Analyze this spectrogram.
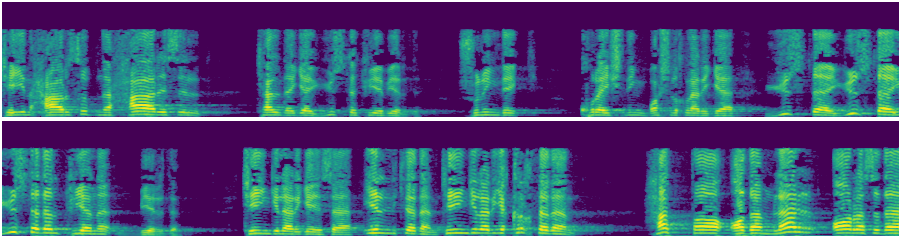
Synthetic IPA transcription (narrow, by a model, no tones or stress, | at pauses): kʲʰe̞jɪnhaɾɪsɪbnɪhaɾesɪl | kʲʰald̪aɡʲajʊz̥t̪ʰat̪ʰʊjabe̞ɾd̪ɪ | ʃʊnɪŋd̪ekʲ | qʰʊɾajɪʃnɪŋbɒʃlˠɨqlaɾɪɡʲajʊz̥t̪ʰajʊz̥t̪ʰajʊz̥t̪ʰad̪ant̪ʰʊjanɪbe̞ɾd̪ɪ | kʲʰe̞jɪŋɡʲɪlaɾɡʲae̞sae̞lːɪkʲt̪ʰad̪ankʲʰe̞jɪŋɡʲɪlaɾɡʲaqʰɨɾqt̪ʰad̪an | hat̪ːɒɒd̪amlaɾɒɾasɪd̪a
